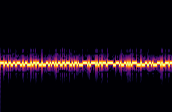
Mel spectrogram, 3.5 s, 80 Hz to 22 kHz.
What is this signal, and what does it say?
RTTY, about 45.45 baud. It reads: INCLUDING THROUGH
